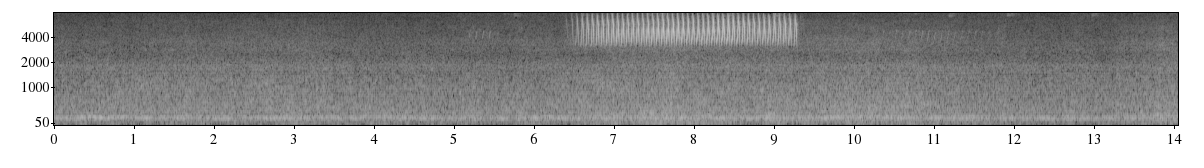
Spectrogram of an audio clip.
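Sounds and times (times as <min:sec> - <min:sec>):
steady low hum: 0:05.2 - 0:14.0
small bird trilling: 0:06.4 - 0:09.3.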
